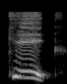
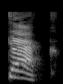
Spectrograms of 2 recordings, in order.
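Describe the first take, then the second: First: The vowel is a long a sound. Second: The vowel is a short a sound. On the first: The speaker calls it right. "It is cake" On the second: The speaker calls it wrong. "It is not cack"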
